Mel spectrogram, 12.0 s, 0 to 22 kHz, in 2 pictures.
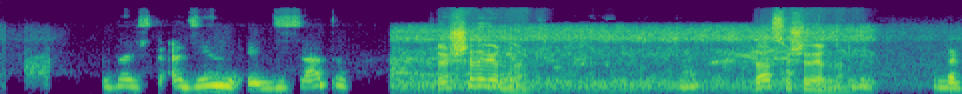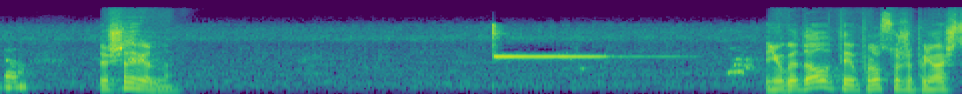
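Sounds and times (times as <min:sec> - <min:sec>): high chime: 0:09.1 - 0:10.4.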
